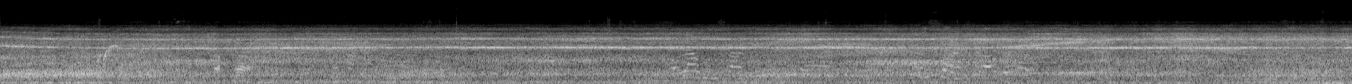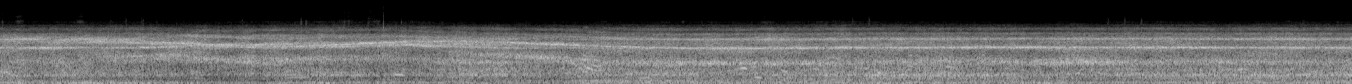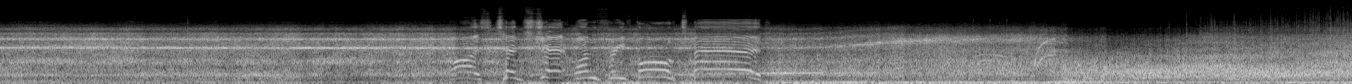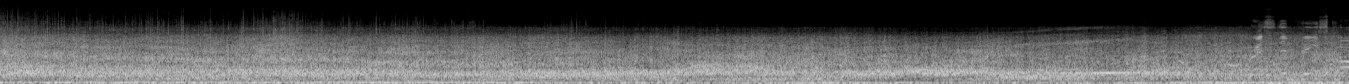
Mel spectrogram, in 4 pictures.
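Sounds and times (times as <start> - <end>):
jet engine high-pitched whine: 0.0 - 54.0
second jet whine rising and falling: 0.0 - 54.0.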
